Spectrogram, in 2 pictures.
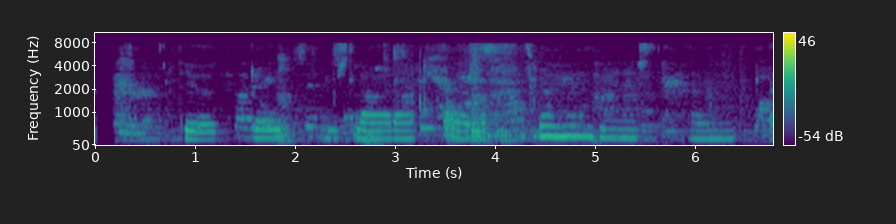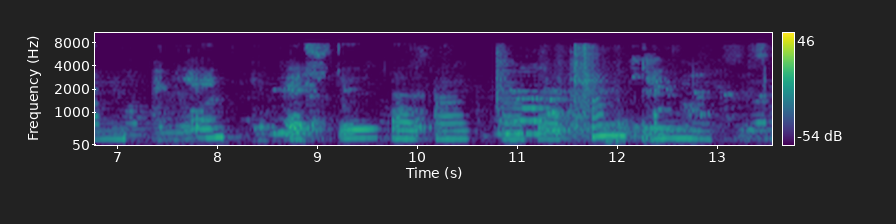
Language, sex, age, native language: Icelandic, female, 18-19, Icelandic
